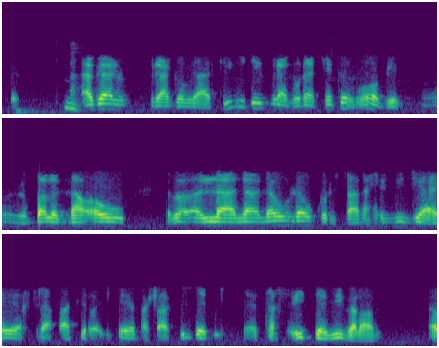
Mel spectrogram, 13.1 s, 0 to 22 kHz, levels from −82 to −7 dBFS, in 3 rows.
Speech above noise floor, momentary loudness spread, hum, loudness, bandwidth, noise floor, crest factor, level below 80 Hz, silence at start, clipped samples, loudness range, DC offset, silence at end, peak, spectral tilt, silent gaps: 24 dB; 16 LU; none; -26 LUFS; 4.1 kHz; -50 dBFS; 22 dB; -68 dBFS; 0.1 s; under 0.1%; 5 LU; under 0.1%; 0 s; -4 dBFS; -8 dB/octave; none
